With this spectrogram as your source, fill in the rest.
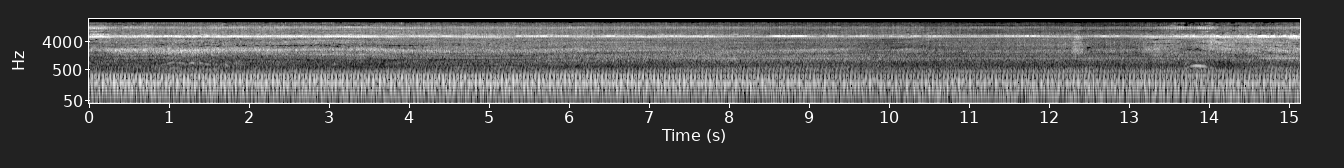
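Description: A small engine pump chugs steadily nearby.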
